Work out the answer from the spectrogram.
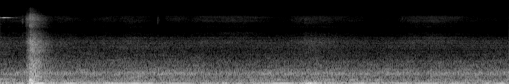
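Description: Passenger train running, a steady rumble of wheels and carriage, with one brief sharp knock about a third of a second in.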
